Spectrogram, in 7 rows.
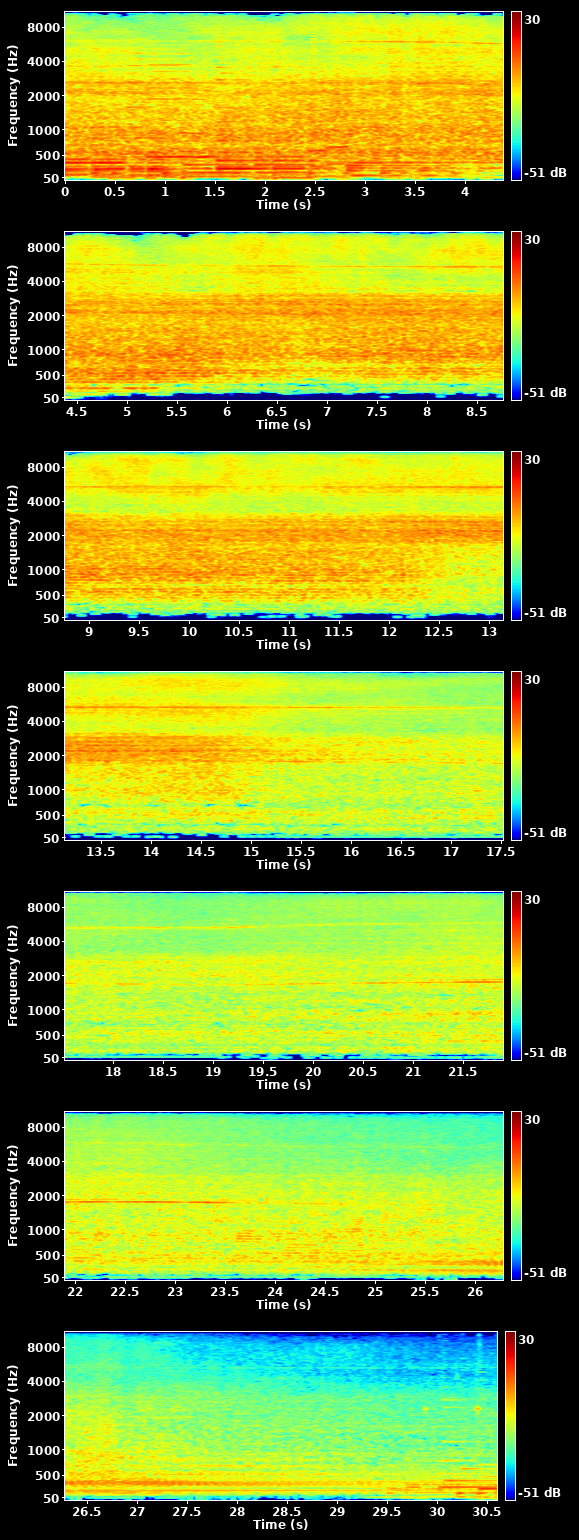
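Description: Cessna 208B Grand Caravan single-engine turboprop running: a steady rush of engine and propeller noise with a thin high turbine whine, loud for about the first half and then fading away. Music plays at the start and returns near the end.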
